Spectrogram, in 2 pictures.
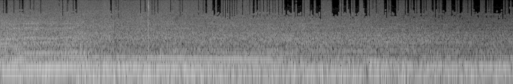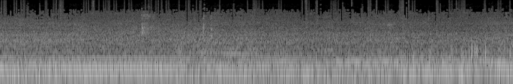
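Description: Car engine and road noise heard from inside the cabin while driving at speed. The engine note rises a little in the first couple of seconds, then holds steady and eases slightly toward the second half.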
